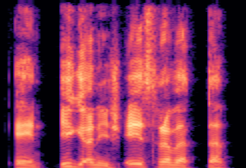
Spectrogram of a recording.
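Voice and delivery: high, loud outraged protest; indignant cry. A narrator's reading. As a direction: cry out, indignant at being doubted. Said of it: "kiáltotta indignálódva". (felháborodott, hangos kiáltás)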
